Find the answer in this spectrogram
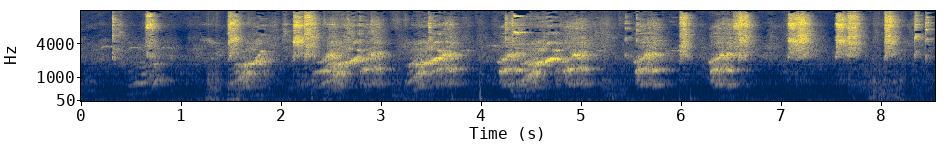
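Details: Captive breeding group of Fischer's lovebirds in mixed violet and blue colour forms, chattering loudly: shrill, squeaky calls in rapid overlapping bursts with sharp clicks between, continuous for several seconds.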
